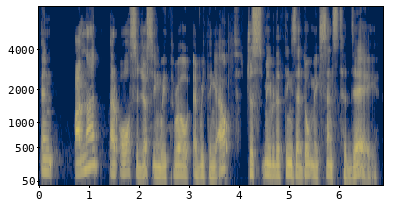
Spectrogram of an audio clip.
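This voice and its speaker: A man's voice: medium pitch, lively intonation, a little slow, vocal fry. A middle-aged man, a podcast co-host, talking reflectively in a casual chat and thinking aloud with many fillers.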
